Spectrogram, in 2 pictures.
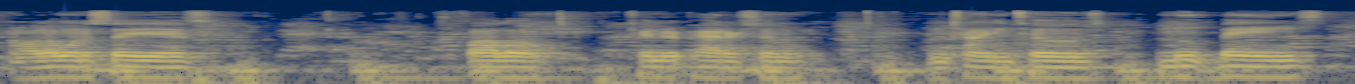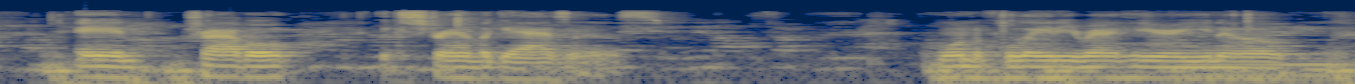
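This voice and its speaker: A man's voice: lowish voice, monotone, measured pace, pauses often. A man talking casually to the camera as a guest. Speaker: guest, host's brother. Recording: dull lo-fi sound, music.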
